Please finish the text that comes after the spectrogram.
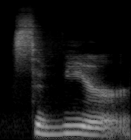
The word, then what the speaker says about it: severe: Severe stress on the second syllable here.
